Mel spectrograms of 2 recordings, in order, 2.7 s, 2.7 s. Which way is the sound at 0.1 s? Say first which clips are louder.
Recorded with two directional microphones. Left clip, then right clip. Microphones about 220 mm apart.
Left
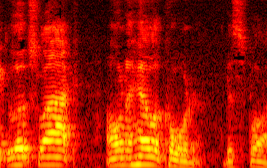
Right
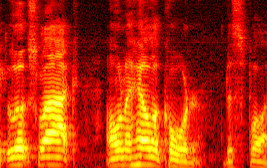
Right 10 dB; centre (ahead or behind).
